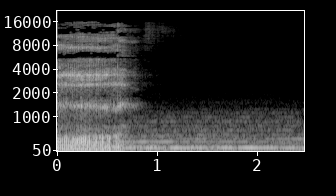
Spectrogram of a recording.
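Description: A low, eerie moaning groan drones on for a couple of seconds, deep and wavering, after a brief harsher burst at the start; steady and fairly loud with no speech.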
